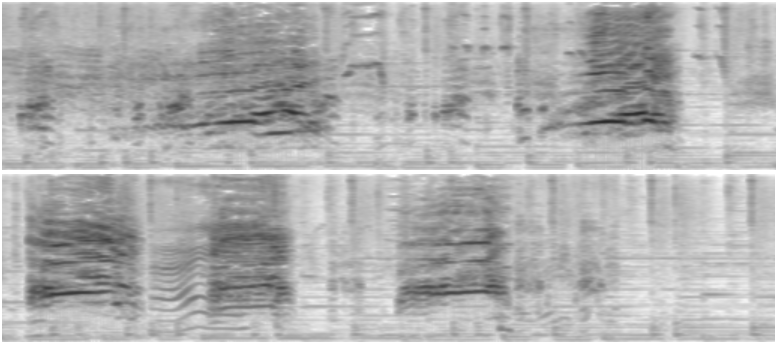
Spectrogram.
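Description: Domestic geese honking loudly, about five calls a second or so apart, one of them wavering in pitch, over background music.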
